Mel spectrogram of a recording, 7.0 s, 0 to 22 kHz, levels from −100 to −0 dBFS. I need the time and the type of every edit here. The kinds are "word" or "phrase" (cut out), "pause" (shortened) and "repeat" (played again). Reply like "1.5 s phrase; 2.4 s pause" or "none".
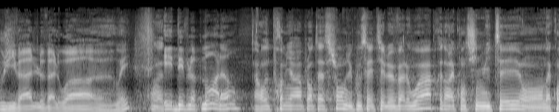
2.1 s word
